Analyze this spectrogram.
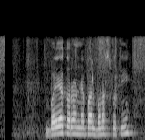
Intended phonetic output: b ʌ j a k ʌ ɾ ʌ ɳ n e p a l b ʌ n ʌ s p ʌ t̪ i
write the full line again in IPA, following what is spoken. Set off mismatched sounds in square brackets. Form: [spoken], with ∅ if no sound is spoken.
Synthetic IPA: b ʌ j a k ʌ ɾ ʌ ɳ n e p a l b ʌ n ʌ s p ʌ t̪ i

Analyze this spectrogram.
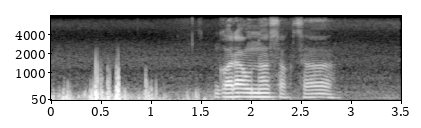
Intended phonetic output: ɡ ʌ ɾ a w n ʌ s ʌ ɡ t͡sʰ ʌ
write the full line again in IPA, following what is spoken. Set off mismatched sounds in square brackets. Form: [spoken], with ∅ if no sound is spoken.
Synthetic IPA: ɡ ʌ ɾ a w n ʌ s ʌ [k] t͡sʰ ʌ

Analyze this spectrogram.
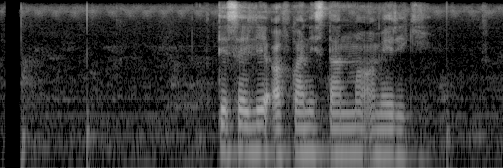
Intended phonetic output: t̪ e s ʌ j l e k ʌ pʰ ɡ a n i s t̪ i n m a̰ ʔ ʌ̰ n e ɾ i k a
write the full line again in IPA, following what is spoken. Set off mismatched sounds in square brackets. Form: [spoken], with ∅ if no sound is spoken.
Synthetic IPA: t̪ e s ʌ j l e [ʔ] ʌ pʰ ɡ a n i s t̪ [a] n m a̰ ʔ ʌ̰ [m] e ɾ i k [i]

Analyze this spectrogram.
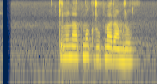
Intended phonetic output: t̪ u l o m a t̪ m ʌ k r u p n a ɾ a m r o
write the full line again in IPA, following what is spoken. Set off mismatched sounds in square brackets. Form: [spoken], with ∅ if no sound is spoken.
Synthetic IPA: t̪ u l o [n] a t̪ m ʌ k r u p [m] a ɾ a m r o

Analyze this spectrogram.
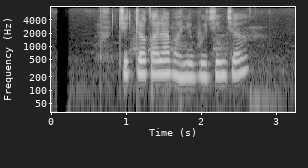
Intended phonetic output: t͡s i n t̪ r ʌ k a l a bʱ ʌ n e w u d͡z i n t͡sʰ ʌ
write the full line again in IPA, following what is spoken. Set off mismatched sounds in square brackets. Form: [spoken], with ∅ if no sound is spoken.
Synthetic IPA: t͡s i [∅] t̪ r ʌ k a l a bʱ ʌ n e [b] u d͡z i n t͡sʰ ʌ

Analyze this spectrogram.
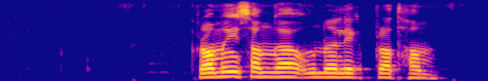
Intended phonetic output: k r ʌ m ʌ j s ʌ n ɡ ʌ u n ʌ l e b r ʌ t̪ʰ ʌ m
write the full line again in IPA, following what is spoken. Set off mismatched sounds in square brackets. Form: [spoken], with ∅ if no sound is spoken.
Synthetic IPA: k r ʌ m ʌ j s ʌ [ŋ] ɡ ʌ u n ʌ l e [p] r ʌ t̪ʰ ʌ m

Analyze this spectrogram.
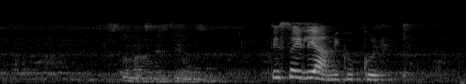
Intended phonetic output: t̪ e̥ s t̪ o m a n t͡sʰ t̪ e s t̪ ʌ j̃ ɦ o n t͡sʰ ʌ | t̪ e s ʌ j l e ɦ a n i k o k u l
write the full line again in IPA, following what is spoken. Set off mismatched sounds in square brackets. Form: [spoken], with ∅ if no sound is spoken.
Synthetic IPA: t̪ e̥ s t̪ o m a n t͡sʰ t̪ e s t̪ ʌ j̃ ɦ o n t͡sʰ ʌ | t̪ e s ʌ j l e ɦ a [m] i k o k u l

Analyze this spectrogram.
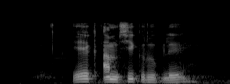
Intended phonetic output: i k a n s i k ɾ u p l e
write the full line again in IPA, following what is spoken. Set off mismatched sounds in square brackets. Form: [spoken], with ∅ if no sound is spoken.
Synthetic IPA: [e] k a [m] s i k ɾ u p l e

